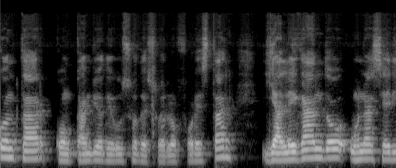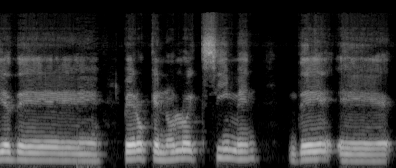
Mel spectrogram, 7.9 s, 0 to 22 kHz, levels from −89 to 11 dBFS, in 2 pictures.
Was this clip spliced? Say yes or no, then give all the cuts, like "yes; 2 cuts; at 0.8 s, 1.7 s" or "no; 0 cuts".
yes; 1 cut; at 5.2 s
